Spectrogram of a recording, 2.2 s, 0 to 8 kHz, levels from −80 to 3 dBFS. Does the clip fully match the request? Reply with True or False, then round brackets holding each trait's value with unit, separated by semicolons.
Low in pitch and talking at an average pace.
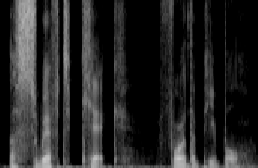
True (115 Hz; 165 wpm)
